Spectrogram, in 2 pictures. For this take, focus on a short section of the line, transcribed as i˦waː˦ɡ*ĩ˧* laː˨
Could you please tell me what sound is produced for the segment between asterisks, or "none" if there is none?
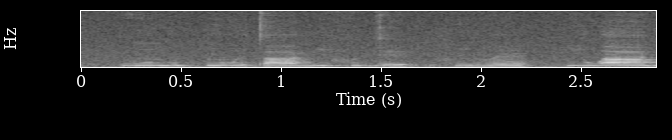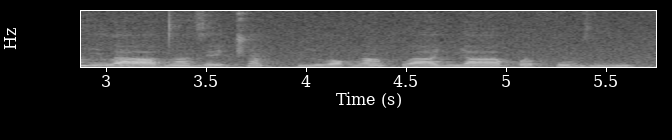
ĩ˧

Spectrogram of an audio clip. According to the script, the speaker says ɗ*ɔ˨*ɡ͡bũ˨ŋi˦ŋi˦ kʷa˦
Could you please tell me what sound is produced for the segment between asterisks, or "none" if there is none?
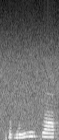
ʊ˨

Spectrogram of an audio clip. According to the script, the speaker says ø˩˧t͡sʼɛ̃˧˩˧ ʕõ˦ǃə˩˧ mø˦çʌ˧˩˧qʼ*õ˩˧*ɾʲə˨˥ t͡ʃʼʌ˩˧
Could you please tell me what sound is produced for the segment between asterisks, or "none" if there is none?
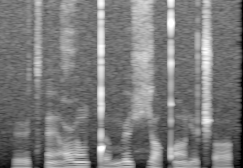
õ˨˩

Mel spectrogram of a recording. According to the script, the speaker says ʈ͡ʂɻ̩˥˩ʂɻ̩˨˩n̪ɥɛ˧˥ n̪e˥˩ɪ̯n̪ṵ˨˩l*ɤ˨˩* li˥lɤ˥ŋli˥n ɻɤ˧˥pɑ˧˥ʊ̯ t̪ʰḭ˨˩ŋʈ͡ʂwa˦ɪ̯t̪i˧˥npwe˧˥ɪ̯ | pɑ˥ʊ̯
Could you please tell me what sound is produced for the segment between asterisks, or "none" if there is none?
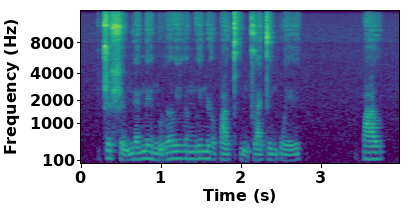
ɤ˥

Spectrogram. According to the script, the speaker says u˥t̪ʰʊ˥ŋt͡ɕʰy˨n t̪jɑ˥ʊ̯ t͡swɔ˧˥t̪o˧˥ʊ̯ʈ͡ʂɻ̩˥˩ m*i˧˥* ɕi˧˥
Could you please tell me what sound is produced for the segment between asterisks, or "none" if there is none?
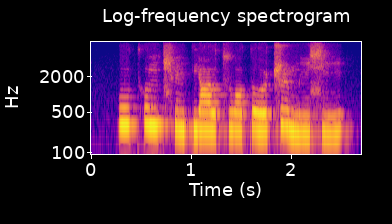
i˧˥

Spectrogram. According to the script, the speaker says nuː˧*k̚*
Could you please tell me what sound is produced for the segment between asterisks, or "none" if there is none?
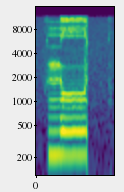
t̚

